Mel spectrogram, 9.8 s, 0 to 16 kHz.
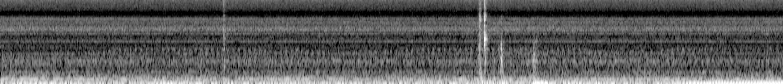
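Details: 2022 Honda Odyssey, bought new in 2021, now at 11k miles: an idling petrol engine with a faint, uneven tick about four times a second. The noise has been there since day one and is now louder, alternating between a knock and a tick.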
